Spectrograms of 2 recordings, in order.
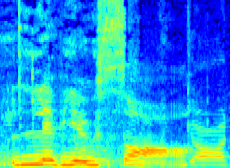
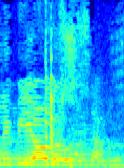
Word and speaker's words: Leviosa: It's Leviosa, not Leviosa. You do it then if you're so clever. Go on. Wingardium Leviosa.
